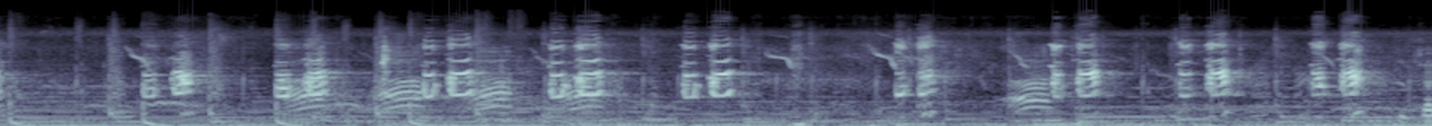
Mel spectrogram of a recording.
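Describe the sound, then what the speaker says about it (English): Ducks and other farm fowl call out at feeding time, a busy run of repeated honks and clucks in short bursts, fairly close and fairly loud. "Ducks are coming, see?"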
